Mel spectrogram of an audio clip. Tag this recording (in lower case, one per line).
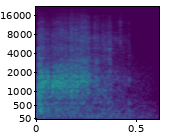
vehicle
skateboard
